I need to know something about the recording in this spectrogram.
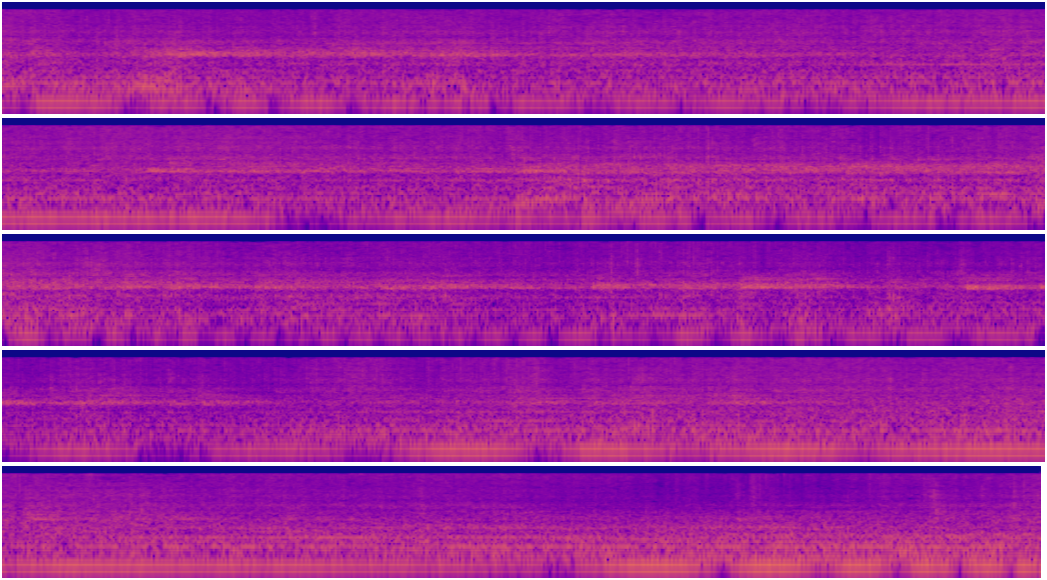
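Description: Compact track loader's diesel engine running under load while its forestry mulcher head's spinning drum shreds brush and saplings, a steady mechanical din.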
